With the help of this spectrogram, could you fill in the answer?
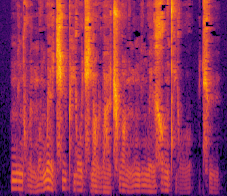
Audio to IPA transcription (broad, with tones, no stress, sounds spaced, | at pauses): m i˦ n k w ə˨˩ n m ɤ˦ n̪ w e˥˨ ɪ̯ t͡ɕʰ i˦ pʰ j o˦ ʊ̯ t͡ɕʰ j ɑ˨ ʊ̯ ɻ w a˨˩ ɪ̯ ʈ͡ʂʰ w ɑ˥˨ ŋ n̪ ʊ˦ ŋ i˦ n̪ w e˨˦ ɪ̯ x ɤ˦ ŋ t̪ʰ j o˨˦ ʊ̯ | t͡ɕʰ y˨˩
